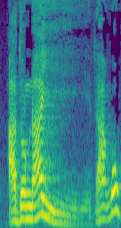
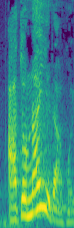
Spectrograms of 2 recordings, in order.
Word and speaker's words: 아도나이: 그래서 여호와라고 하는 이 단어를 이제 발음하지 않고 어떻게 읽느냐? 아도나이라고 그렇게 읽습니다. 그래서 포로기 이제 후부터 여호와를 전부 다 이제 아도나이. 그래, 아도나이라고 이렇게 이제 그렇게 읽고 그렇게 이제 발음을 하게 되어졌다는 겁니다.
